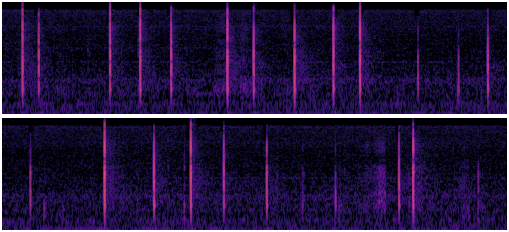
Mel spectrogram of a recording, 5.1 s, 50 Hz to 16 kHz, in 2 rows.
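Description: Long manicured nails tap and scratch the top of the white dotted lid on a small round plastic Cake My Day skincare jar held in one hand. About two dozen quick, dry clicks with almost no ring rise over a quiet hiss, with a bright, crisp edge centered around 780 Hz.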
